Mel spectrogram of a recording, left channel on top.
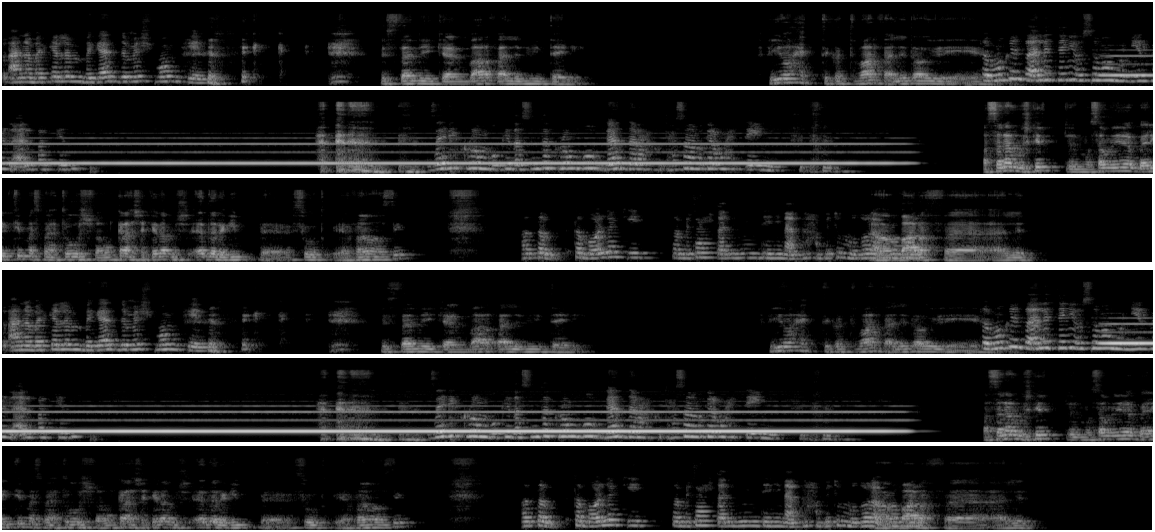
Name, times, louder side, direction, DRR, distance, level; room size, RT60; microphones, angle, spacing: voice 1, 0.0-2.1 9.8-12.3 15.8-19.3 28.2-29.4 29.7-32.2, right 2 dB, 10° right, 0.8 m, -31 dB
voice 2, 1.9-2.6 3.3-5.8 7.7-9.9 14.6-15.7 19.6-19.9 21.3-27.1 27.5-27.8 31.7-33.3, left 3 dB, 65° left, 0.6 m, -34 dB
sound 1, 10.9-20.6, right 9 dB, 55° right, 1.0 m, -20 dB
3.1 x 2.0 x 2.4 m
head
